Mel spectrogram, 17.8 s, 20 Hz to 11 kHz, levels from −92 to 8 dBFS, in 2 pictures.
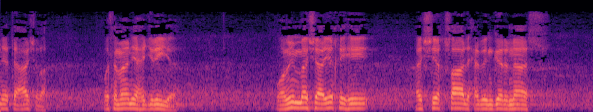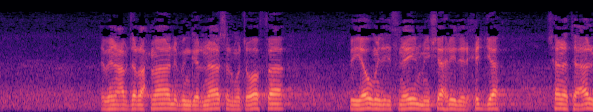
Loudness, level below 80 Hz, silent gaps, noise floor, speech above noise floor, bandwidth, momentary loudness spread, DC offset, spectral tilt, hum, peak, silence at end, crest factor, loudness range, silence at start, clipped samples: -20 LUFS; -62 dBFS; none; -39 dBFS; 20 dB; 8 kHz; 22 LU; under 0.1%; -6.5 dB/octave; none; -4 dBFS; 0 s; 16 dB; 4 LU; 0 s; under 0.1%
